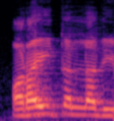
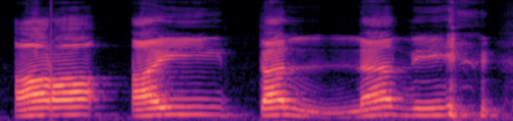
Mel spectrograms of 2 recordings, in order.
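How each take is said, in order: First: अराई तल्लज़ी said quickly, hamza dropped; wrong pronunciation. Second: अराई तल्लज़ी drawn out slowly with a clear hamza; correct hamza. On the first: Teacher showing the common mistake, hamza left out. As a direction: rush अराई with no glottal catch. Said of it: "और इसमें गलती क्या होती है". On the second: Teacher showing the correct reading, slow and clear. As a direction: stretch अराई and mark the glottal stop. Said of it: "इस हमजे का ख्याल रखना है". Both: Shown as a demonstration.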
